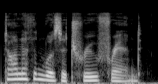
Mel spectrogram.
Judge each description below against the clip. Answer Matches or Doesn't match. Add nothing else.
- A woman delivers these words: Matches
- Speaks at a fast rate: Doesn't match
